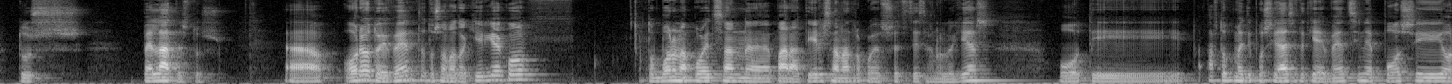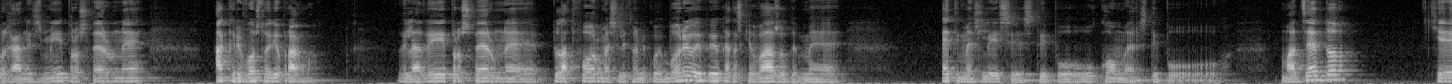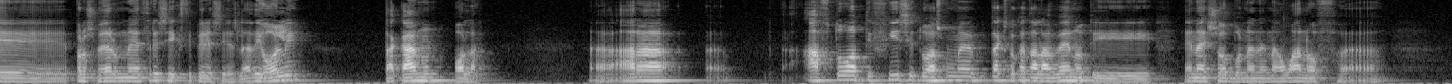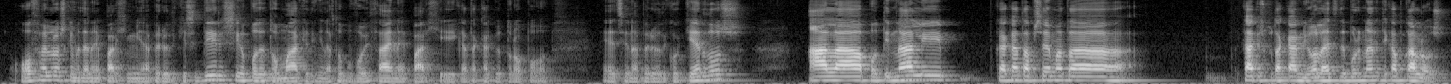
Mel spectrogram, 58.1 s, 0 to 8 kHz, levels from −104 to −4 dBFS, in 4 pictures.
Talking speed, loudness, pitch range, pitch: 125 wpm, -31 LUFS, 105-130 Hz, 115 Hz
